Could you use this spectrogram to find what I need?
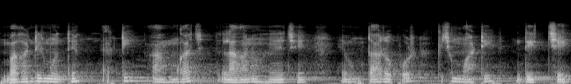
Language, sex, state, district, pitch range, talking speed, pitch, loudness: Bengali, male, West Bengal, Paschim Medinipur, 110-135 Hz, 125 wpm, 115 Hz, -18 LUFS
